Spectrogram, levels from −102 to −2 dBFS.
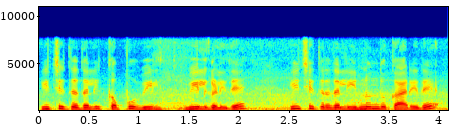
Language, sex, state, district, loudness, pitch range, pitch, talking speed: Kannada, female, Karnataka, Bangalore, -13 LUFS, 185-220 Hz, 200 Hz, 130 wpm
